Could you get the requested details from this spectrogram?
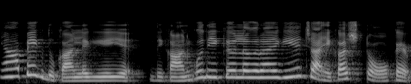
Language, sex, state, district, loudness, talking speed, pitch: Hindi, female, Bihar, Madhepura, -25 LUFS, 275 wpm, 240 Hz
